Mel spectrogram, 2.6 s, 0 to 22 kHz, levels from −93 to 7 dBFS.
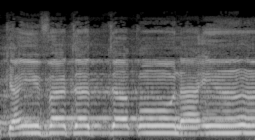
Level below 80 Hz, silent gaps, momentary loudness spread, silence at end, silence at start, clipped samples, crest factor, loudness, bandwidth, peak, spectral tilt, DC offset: -64 dBFS; none; 2 LU; 0 s; 0 s; under 0.1%; 10 dB; -17 LUFS; 13 kHz; -6 dBFS; -4.5 dB/octave; under 0.1%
